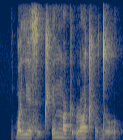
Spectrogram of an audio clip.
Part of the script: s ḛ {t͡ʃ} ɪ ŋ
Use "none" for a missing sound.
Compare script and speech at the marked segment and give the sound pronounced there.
t͡ʃʼ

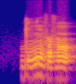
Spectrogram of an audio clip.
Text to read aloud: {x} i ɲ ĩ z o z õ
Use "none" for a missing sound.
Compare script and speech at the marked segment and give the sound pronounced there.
ɡ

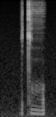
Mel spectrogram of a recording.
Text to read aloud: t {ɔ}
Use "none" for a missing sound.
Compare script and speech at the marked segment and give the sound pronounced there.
ɔ̤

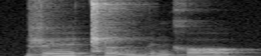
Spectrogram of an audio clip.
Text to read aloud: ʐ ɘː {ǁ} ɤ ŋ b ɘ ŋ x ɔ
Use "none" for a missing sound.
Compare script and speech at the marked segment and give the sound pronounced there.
ǁ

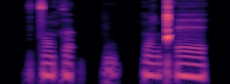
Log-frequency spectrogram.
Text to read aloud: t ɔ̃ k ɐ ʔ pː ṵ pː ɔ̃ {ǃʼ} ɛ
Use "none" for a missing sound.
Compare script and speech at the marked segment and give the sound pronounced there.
ǃʼ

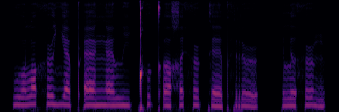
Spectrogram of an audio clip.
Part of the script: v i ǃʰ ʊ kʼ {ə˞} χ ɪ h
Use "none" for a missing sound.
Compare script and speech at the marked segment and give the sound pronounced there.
ʌ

